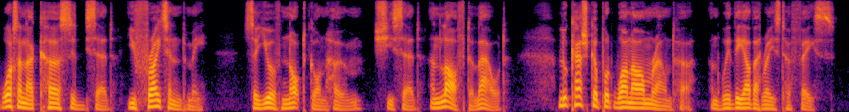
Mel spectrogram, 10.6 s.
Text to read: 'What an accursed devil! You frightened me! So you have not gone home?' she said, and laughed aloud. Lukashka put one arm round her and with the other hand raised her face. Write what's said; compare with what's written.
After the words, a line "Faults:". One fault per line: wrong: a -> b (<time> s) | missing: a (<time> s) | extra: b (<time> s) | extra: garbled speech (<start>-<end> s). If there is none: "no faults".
'What an accursed said! You frightened me! So you have not gone home?' she said, and laughed aloud. Lukashka put one arm round her and with the other raised her face.
Faults:
wrong: devil -> said (1.1 s)
missing: hand (9.5 s)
